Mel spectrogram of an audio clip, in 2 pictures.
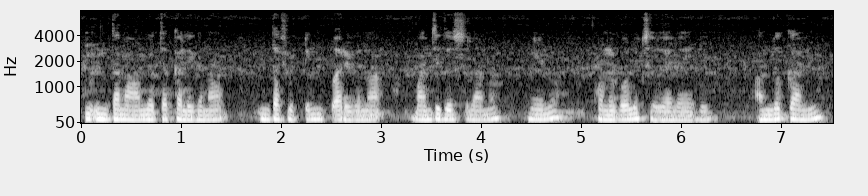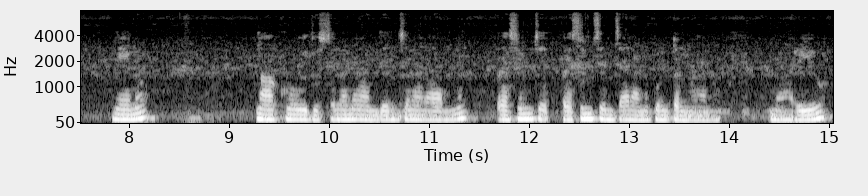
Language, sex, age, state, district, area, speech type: Telugu, male, 18-30, Andhra Pradesh, Kadapa, rural, spontaneous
